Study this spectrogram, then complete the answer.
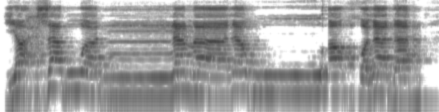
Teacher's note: میم کو اور ہا کو کھینچیں گے کیونکہ میم کے ساتھ الف مدہ ہے اور ہا کے اوپر ہے الٹا پیش اور مد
